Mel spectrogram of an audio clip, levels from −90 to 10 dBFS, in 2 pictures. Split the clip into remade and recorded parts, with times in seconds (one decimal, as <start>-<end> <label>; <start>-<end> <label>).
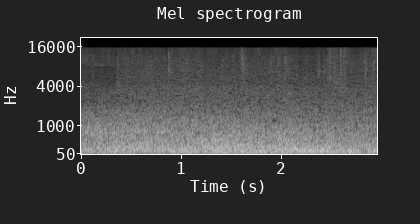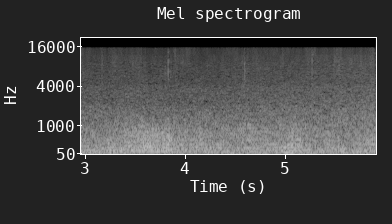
0.0-0.9 remade; 0.9-5.9 recorded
